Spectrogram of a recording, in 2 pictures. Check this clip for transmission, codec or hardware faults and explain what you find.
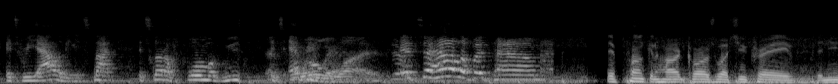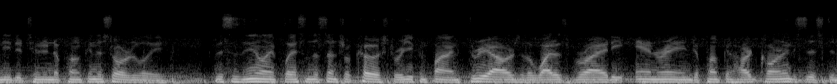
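Two transmission faults are audible.

From 2.39 to 2.41 s there is a skip ahead. About a second of audio was dropped while later audio was already queued. Playback jumps forward with no gap. The two sides join almost directly, so a chunk of sound simply vanishes.

From 3.91 to 5.22 s there is a jitter buffer speed-up. The buffer had built up extra delay, so the receiver cut short pitch-period pieces repeatedly, about 50 ms in total. The audio runs 4% faster at unchanged pitch.

Both faults sit on a call-codec path whose top end stops near 12 kHz, which fits Opus at around 32 kbps.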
